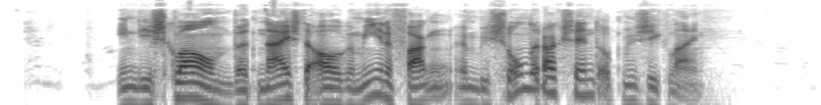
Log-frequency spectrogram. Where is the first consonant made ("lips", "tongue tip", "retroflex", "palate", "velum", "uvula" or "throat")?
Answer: tongue tip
